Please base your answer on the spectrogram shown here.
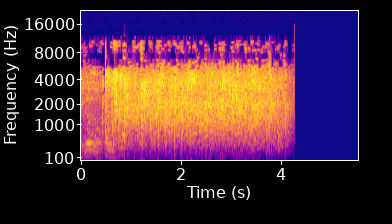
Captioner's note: applause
